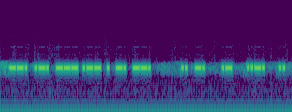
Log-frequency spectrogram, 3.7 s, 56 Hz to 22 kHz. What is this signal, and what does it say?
Morse code, heard as a keyed tone, about 52 wpm, spaced as for 44 wpm, 600 Hz. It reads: GROWENG IN A FI
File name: archived / CRSnet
